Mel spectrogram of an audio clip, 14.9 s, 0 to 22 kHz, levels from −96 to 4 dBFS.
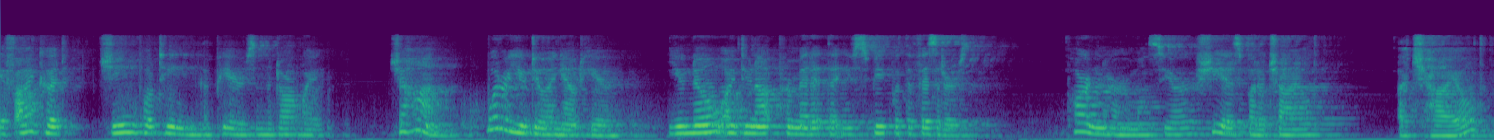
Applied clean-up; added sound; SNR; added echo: neural separator model SepFormer DNS4.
